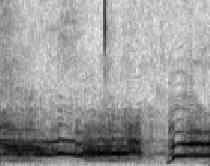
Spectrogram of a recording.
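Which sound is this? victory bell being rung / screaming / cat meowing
screaming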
